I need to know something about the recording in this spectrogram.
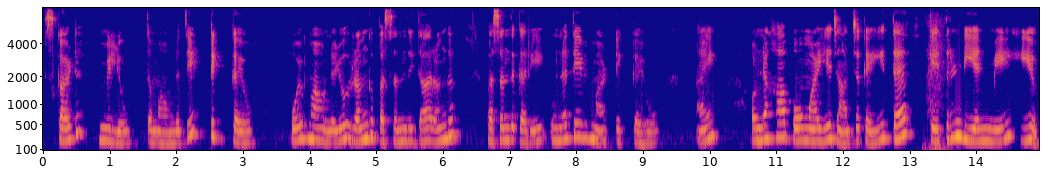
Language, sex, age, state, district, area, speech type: Sindhi, female, 45-60, Rajasthan, Ajmer, urban, spontaneous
